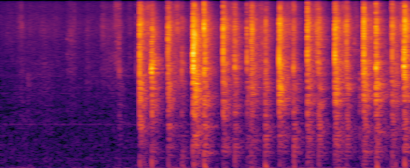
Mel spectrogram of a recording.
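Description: Deck of oracle cards being shuffled by hand. After a nearly quiet first second and a half, a quick run of card clicks comes at several a second.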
